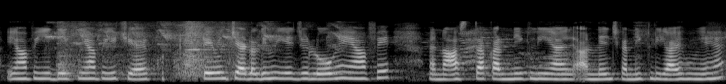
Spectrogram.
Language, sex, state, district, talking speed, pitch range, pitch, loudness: Hindi, female, Maharashtra, Aurangabad, 245 wpm, 245-270 Hz, 260 Hz, -20 LUFS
